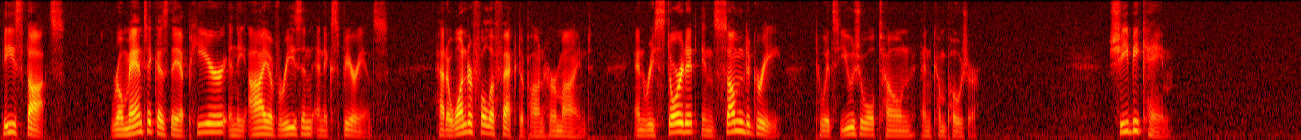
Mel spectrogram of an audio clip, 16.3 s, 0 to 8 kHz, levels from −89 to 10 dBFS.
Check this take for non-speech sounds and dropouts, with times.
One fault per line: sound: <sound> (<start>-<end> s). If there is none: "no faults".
no faults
